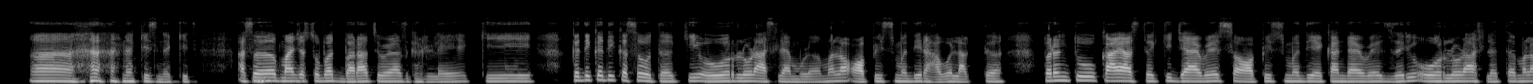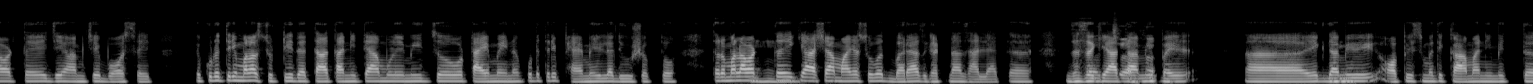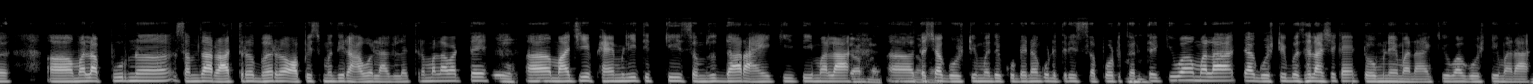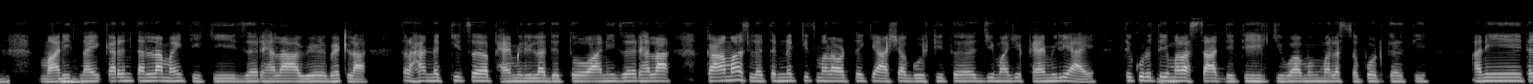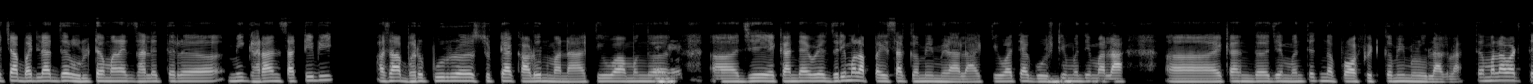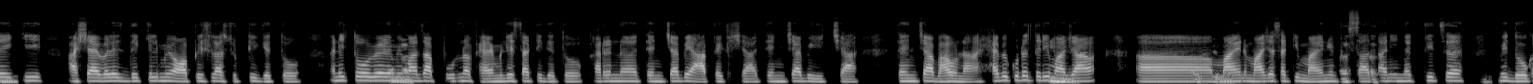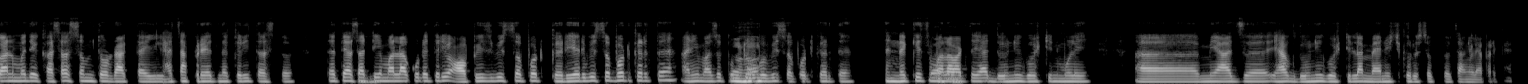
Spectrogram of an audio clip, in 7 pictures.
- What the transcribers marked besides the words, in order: chuckle; in English: "ओव्हरलोड"; in English: "ओव्हरलोड"; tapping; other background noise; in Hindi: "क्या बात है, क्या बात"; laughing while speaking: "असे काय"; unintelligible speech; in Hindi: "क्या बात"; in Hindi: "क्या बात है"
- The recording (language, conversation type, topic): Marathi, podcast, कुटुंब आणि करिअरमध्ये प्राधान्य कसे ठरवता?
